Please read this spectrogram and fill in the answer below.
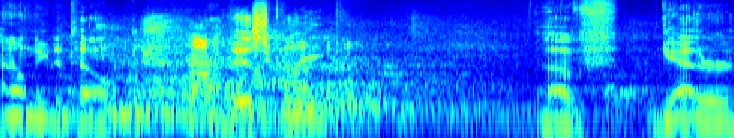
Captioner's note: laughter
